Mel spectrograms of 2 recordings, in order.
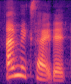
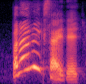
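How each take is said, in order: First: Said in the usual way. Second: Sudden high, bright burst of excitement; excited. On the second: Real, not acted. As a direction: squeal it with glee. Repeats she is excited.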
